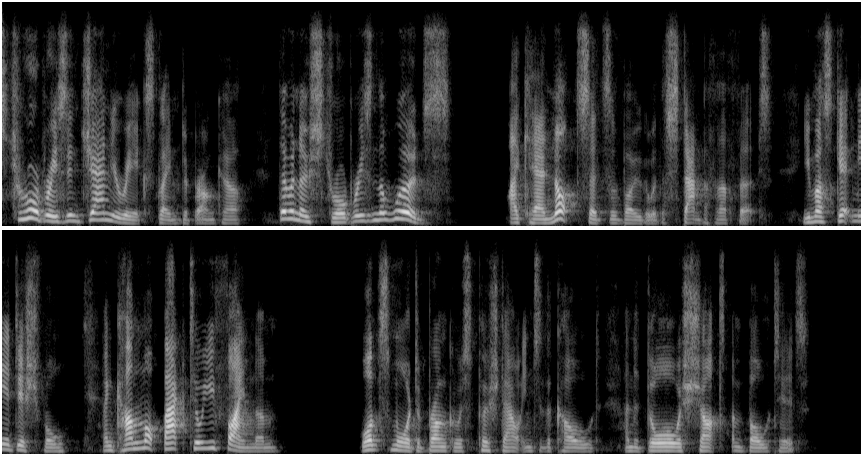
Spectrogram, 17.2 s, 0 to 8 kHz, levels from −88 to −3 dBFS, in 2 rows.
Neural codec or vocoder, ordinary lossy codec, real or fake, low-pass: codec, 16 kHz, 4 kbps, FunCodec, trained on Chinese and English, 50 frames a second; Opus, 24 kbps; fake; 7.2 kHz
